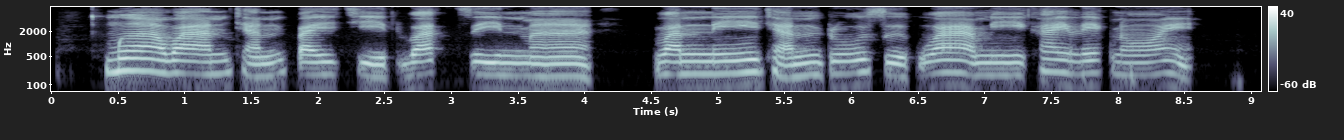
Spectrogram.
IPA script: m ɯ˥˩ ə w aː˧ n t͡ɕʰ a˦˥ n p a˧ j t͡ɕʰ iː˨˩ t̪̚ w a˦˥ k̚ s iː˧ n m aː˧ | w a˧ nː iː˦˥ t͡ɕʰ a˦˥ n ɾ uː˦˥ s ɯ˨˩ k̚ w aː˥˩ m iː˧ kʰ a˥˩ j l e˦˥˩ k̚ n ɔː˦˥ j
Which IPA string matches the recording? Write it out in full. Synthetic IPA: m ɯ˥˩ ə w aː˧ n t͡ɕʰ a˦˥ n p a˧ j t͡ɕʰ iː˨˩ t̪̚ w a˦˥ k̚ s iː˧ n m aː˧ | w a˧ nː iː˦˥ t͡ɕʰ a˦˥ n ɾ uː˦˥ s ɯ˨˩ k̚ w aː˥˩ m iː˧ kʰ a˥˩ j l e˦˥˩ k̚ n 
